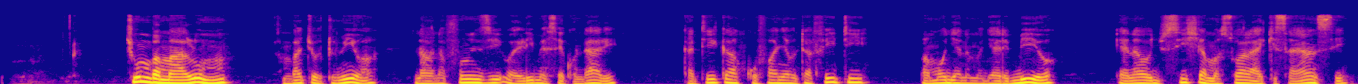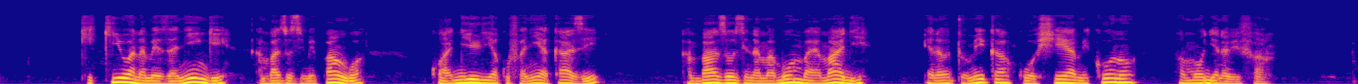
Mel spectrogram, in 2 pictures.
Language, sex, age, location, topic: Swahili, male, 36-49, Dar es Salaam, education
